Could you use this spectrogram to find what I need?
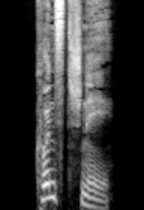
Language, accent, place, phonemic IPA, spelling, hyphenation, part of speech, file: German, Germany, Berlin, /ˈkʊnstʃneː/, Kunstschnee, Kunst‧schnee, noun, De-Kunstschnee.ogg
- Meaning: artificial snow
